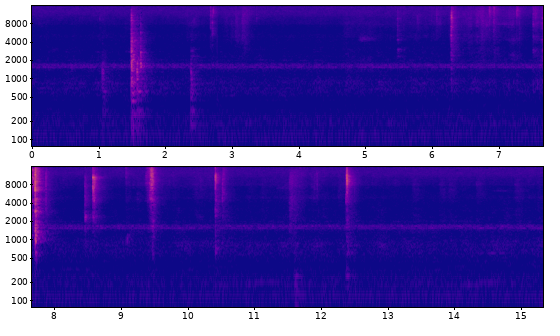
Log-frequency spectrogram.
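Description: Scattered light clicks and knocks of things being handled on a tabletop, two of them louder, about a second and a half in and near eight seconds. Under them runs a faint steady hum with a thin high whine.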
